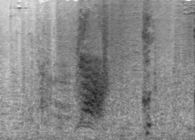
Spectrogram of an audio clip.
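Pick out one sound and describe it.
A magic blast bursts with a loud crackling roar.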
